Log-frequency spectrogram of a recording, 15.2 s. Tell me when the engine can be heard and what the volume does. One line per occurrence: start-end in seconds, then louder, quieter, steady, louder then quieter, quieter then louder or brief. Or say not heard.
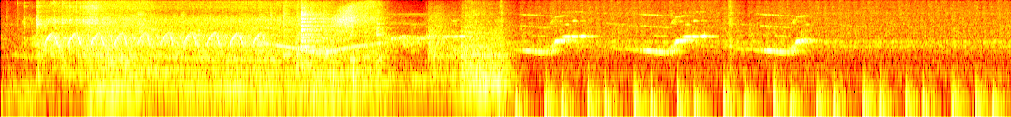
0.0-15.1 quieter.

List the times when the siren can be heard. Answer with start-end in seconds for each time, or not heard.
0.1-12.2.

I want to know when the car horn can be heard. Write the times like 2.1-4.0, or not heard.
4.5-5.2.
